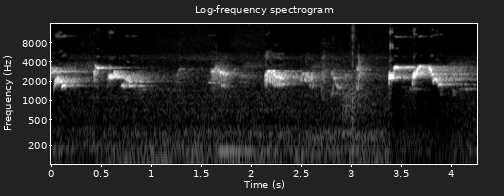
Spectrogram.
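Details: Clear whistled red-whiskered bulbul phrases, several rising-and-falling notes in short runs with gaps between them, over a quiet low background hum.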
